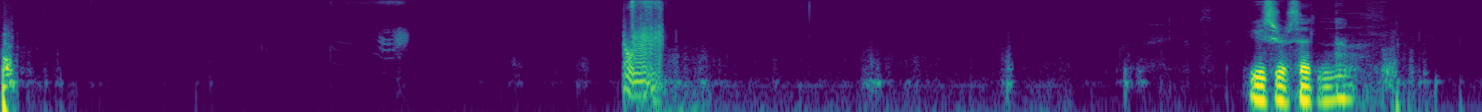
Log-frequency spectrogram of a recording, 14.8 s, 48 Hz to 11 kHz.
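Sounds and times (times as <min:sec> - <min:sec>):
loud blaring fart: 0:03.3 - 0:04.1, 0:06.2 - 0:06.8
speech: 0:12.5 - 0:13.7.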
